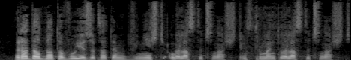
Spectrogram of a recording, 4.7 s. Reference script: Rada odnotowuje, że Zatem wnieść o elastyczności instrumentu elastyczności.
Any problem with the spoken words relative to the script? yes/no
no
